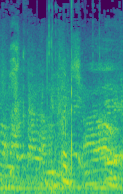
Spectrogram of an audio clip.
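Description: A woman talking and swearing, with a single sharp click about one and a half seconds in.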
